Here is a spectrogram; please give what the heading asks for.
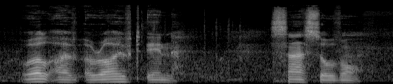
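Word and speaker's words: Saint-Sauvant: well I've arrived in sasovo I believe that's how you pronounce it it's definitely not solving you anyways that's over and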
